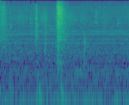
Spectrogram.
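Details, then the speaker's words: Two quick, faint, airy sneezes from a pet in the background, heard over a low room hum during a live stream. "I don't know if you guys can hear that in the back, but Butter's sneezing."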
